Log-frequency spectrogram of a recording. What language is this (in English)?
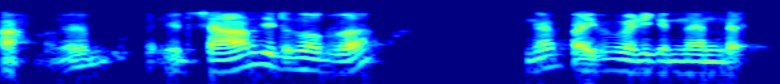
Malayalam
